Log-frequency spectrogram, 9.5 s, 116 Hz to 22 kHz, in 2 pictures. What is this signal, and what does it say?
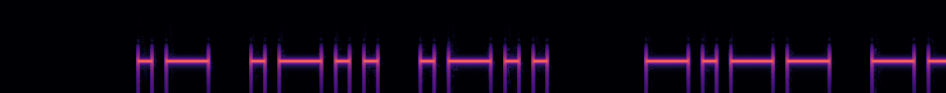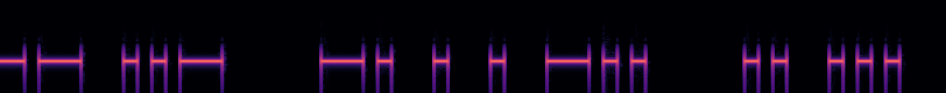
Morse code, heard as a keyed tone, about 17 wpm, 700 Hz. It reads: ALL YOU NEED IS
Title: Sentences from Top 1500 Words 17wpm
